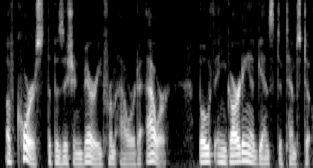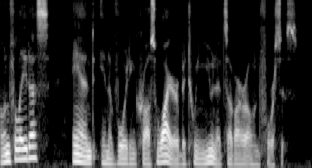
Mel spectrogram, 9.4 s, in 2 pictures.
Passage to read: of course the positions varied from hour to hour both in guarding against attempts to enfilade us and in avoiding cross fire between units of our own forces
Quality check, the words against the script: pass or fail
fail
